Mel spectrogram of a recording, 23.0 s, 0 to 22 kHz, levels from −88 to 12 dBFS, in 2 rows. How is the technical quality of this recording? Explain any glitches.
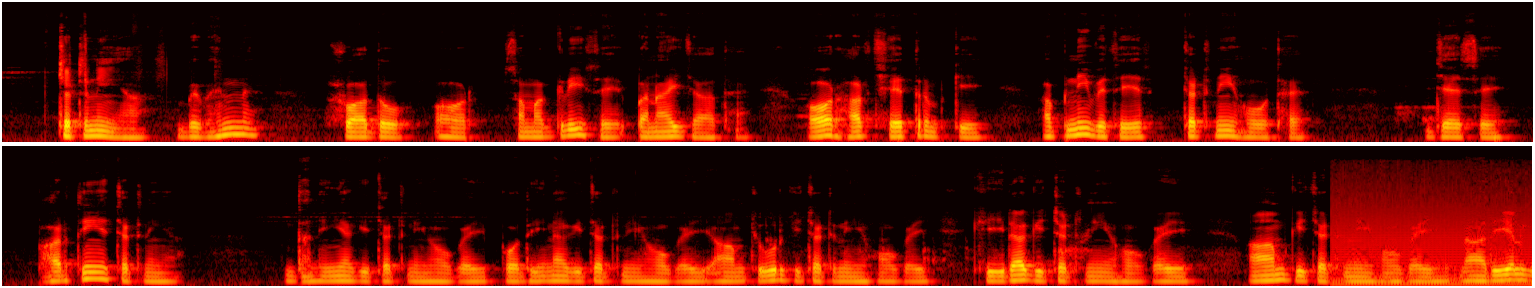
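The recording has one clear fault, and it comes at the very end. From 21.45 s to 22.96 s a mains buzz appears. Switching spikes from something like a dimmer, a rectifier or an unshielded line leak into the signal path twice every 50 Hz cycle, spraying harmonics up into the kilohertz range. The result is a steady, raspy buzz, sitting roughly 15 dB below the speech.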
